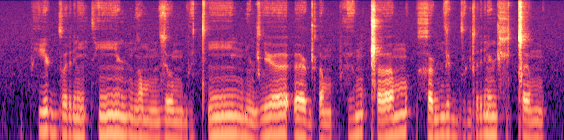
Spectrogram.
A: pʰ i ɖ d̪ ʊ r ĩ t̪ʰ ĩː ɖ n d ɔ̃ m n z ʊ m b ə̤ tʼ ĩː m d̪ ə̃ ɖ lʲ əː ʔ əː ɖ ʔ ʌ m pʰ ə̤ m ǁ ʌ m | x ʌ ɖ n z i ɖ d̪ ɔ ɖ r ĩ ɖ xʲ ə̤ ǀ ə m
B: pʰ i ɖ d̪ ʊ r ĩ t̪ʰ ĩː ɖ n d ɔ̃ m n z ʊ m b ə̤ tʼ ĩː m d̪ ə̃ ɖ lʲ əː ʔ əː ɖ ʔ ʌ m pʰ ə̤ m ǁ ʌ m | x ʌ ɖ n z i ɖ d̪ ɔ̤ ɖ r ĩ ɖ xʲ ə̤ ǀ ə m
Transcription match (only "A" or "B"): B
